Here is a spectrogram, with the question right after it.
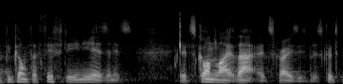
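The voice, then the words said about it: British accent. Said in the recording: “you, are obviously a Brit”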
